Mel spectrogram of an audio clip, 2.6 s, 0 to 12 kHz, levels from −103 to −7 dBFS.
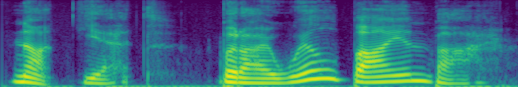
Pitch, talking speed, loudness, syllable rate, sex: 210 Hz, 185 wpm, -17 LUFS, 4.1 syllables/s, female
